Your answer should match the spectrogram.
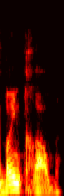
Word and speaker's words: Weintraub: Like in Yiddish, should be pronounced Weintraub.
